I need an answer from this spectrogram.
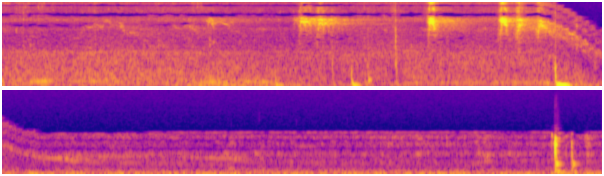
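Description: Outdoor background hiss with a few short, high bird chirps about two seconds in. Low thumps land alongside them, the loudest a little under three seconds in, and a short pitched squeak comes near the end.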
